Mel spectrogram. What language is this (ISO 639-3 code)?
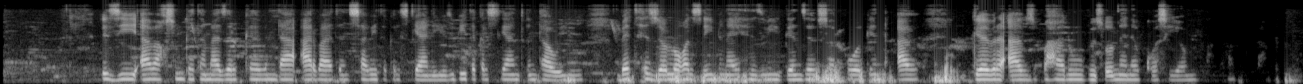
tir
